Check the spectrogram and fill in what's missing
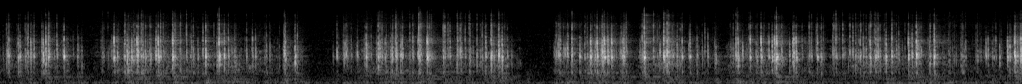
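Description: Fingertips type and tap continuously on a black mechanical keyboard with plastic keycaps and a hollow body. The result is a steady stream of bright, short clicky key strikes in bursts, with brief pauses near 3 and 5 seconds.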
